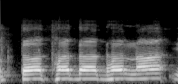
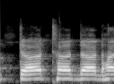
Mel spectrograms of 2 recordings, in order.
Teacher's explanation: त, थ, द, ध, न ये टोटल जो है कि दंतय वर्ण के अंतर्गत आता है, और ट, ठ, ड, ढ जो है ये दंतय नहीं मूर्धा के अंतर्गत आता था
